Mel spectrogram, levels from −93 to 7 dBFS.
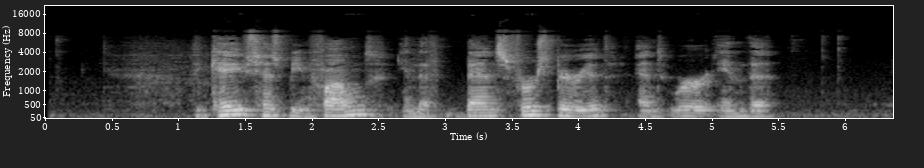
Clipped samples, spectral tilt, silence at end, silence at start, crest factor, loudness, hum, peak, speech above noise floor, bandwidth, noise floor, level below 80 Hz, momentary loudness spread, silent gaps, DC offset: under 0.1%; -6.5 dB/octave; 0.9 s; 1.15 s; 20 dB; -21 LUFS; none; -2 dBFS; 35 dB; 9.2 kHz; -55 dBFS; -54 dBFS; 15 LU; none; under 0.1%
